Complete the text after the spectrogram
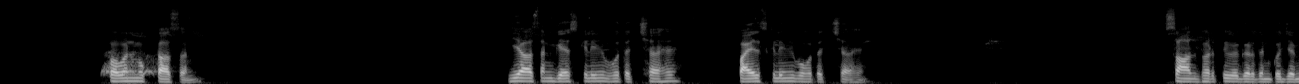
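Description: A young man speaks calmly and clearly in short phrases, close by, with long pauses in between.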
